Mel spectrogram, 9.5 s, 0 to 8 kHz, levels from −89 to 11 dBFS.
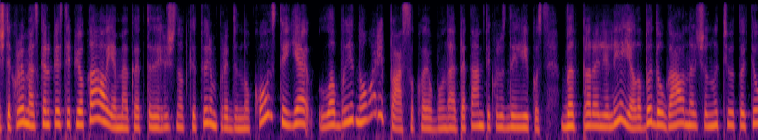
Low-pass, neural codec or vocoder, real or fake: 7.2 kHz; codec, 16 kHz in and 24 kHz out, 0.6 kbps, FocalCodec, streaming, 4096 codes; fake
